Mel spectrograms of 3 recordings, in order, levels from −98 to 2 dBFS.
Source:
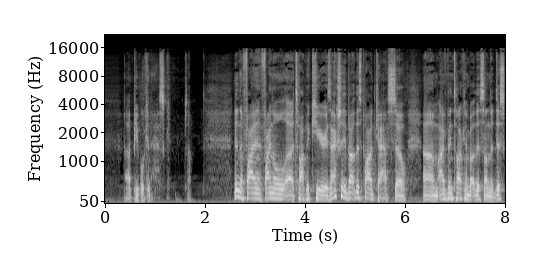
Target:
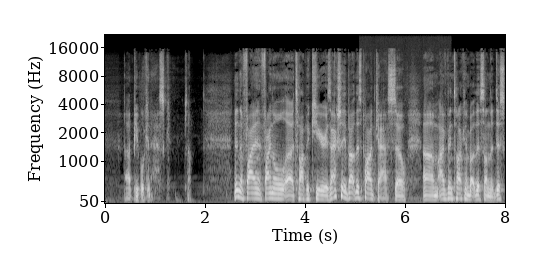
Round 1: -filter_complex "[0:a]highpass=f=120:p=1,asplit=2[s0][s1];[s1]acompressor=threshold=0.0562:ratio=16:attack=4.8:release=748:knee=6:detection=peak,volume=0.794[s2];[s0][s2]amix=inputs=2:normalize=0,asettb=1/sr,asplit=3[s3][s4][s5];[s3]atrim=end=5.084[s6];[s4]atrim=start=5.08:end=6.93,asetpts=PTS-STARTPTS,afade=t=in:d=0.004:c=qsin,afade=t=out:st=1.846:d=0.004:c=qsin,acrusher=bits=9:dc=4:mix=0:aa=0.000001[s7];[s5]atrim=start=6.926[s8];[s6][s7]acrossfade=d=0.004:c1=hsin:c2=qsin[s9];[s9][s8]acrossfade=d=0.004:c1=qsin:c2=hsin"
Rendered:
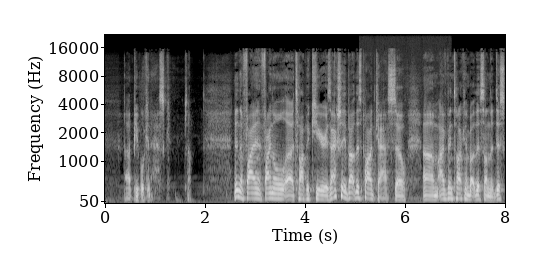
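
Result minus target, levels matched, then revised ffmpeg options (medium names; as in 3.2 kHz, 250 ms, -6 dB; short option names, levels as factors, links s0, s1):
compression: peak gain reduction +7 dB
-filter_complex "[0:a]highpass=f=120:p=1,asplit=2[s0][s1];[s1]acompressor=threshold=0.133:ratio=16:attack=4.8:release=748:knee=6:detection=peak,volume=0.794[s2];[s0][s2]amix=inputs=2:normalize=0,asettb=1/sr,asplit=3[s3][s4][s5];[s3]atrim=end=5.084[s6];[s4]atrim=start=5.08:end=6.93,asetpts=PTS-STARTPTS,afade=t=in:d=0.004:c=qsin,afade=t=out:st=1.846:d=0.004:c=qsin,acrusher=bits=9:dc=4:mix=0:aa=0.000001[s7];[s5]atrim=start=6.926[s8];[s6][s7]acrossfade=d=0.004:c1=hsin:c2=qsin[s9];[s9][s8]acrossfade=d=0.004:c1=qsin:c2=hsin"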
